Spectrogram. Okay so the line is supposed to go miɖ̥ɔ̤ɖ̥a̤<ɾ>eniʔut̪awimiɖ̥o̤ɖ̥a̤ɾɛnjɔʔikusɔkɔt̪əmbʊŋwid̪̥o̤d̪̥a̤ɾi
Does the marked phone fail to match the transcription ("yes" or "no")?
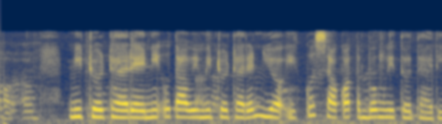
no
